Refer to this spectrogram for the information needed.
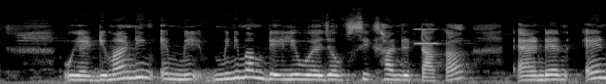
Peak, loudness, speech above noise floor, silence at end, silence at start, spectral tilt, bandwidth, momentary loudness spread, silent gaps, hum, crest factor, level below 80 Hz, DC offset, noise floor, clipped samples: -4 dBFS; -18 LUFS; 20 dB; 0 s; 0.1 s; -5 dB/octave; 10.5 kHz; 15 LU; none; none; 14 dB; -42 dBFS; under 0.1%; -37 dBFS; under 0.1%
